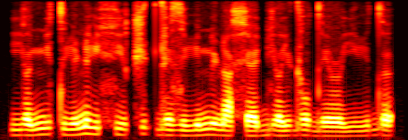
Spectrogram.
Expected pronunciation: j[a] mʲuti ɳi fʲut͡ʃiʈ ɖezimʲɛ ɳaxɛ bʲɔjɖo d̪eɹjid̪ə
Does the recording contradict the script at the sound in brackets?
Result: yes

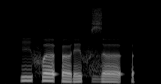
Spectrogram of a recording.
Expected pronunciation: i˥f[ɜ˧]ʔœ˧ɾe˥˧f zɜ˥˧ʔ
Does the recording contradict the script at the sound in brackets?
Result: yes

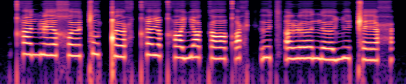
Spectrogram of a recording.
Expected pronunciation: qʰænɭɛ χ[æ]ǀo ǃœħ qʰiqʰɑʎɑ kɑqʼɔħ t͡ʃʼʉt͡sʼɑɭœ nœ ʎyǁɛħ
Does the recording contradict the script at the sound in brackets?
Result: yes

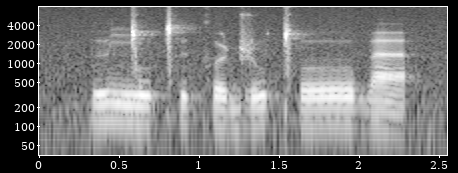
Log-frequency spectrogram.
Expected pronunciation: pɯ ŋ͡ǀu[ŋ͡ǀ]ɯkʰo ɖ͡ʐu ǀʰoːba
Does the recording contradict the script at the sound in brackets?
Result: yes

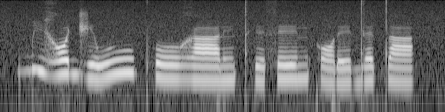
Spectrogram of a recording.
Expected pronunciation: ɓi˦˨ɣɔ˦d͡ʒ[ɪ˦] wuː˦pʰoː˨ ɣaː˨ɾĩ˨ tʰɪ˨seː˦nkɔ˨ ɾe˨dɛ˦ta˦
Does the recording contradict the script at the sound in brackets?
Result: yes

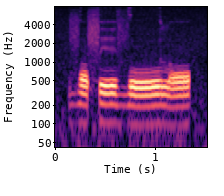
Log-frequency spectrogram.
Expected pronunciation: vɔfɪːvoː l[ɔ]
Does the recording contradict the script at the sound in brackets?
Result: no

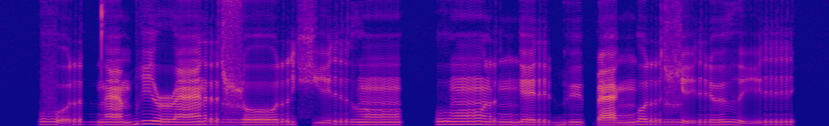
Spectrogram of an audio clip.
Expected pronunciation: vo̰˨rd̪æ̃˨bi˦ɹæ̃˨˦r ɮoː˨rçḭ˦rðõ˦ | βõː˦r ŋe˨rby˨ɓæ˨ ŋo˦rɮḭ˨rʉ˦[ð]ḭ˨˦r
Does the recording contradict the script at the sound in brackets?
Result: no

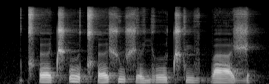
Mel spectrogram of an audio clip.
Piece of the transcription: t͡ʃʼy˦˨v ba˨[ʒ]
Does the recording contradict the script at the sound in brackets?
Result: no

